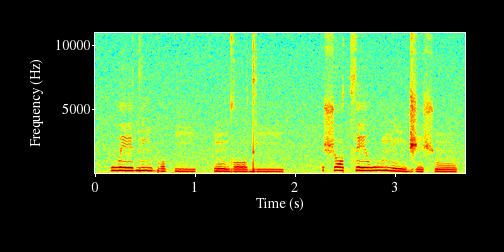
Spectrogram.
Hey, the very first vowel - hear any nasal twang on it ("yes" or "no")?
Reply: no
